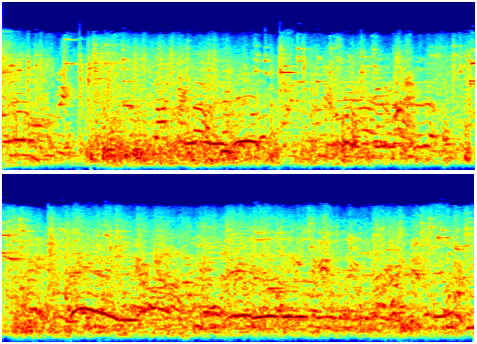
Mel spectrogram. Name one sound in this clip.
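A crowd of men shouts and clamours in a room.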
